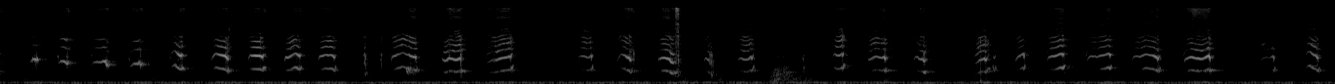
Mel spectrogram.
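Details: ['Newborn male miniature schnauzer puppy, a messy eater, squeaking steadily while being fed: a long run of short, high, harmonic squeaks and whimpers, roughly two or three each second, some bending upward, with brief gaps.']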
